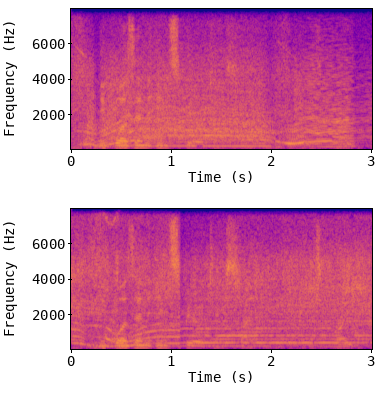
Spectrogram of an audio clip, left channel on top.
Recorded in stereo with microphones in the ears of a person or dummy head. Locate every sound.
0.3 s a man speaking: 10° left (ahead or behind); by 2.9 s 55° right (ahead or behind)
